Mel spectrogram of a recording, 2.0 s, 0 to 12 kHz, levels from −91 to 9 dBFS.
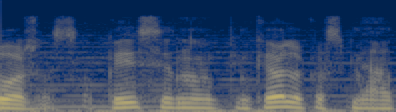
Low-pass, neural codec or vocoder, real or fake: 7.2 kHz; none; real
